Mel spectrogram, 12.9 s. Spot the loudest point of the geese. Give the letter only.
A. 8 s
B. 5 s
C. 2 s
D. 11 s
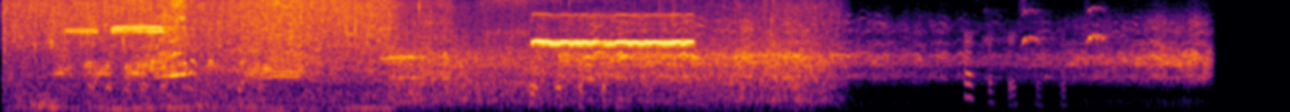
C.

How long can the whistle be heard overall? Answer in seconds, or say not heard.
5 s.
